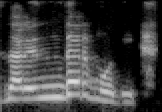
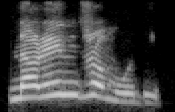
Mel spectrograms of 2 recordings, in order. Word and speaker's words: Narendra Modi: your show he precisely he pronounces our honorable PM's name as Narendra Modi please tell him the name is Narendra Modi in case he doesn't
